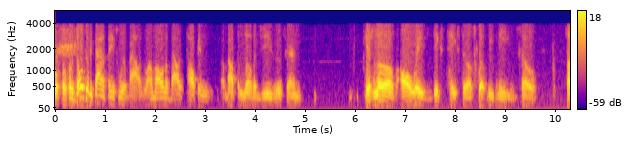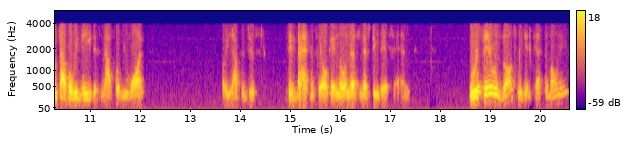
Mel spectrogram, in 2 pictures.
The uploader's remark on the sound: LML uses a progressive live call in format.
